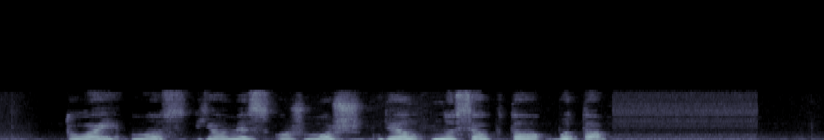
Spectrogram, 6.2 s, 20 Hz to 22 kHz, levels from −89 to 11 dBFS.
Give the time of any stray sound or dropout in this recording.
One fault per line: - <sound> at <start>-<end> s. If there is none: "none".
none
